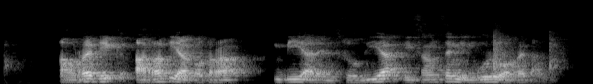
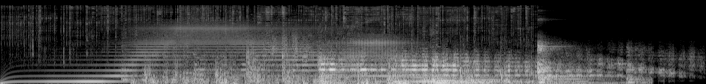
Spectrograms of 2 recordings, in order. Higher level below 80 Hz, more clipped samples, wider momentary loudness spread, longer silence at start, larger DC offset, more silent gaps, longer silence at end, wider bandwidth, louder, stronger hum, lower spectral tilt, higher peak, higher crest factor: second, -60 dBFS vs -26 dBFS; neither; about the same, 13 LU vs 15 LU; about the same, 0.05 s vs 0 s; neither; neither; first, 0.35 s vs 0.1 s; second, 6.6 kHz vs 17 kHz; about the same, -21 LUFS vs -19 LUFS; neither; about the same, -7.5 dB/octave vs -6.5 dB/octave; about the same, -2 dBFS vs 0 dBFS; about the same, 18 dB vs 18 dB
